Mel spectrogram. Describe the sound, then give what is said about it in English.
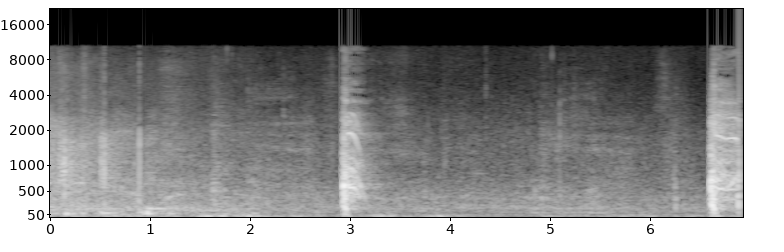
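A man with a cold coughs sharply twice, once in the middle and once near the end, with some throat clearing and faint rustling between the bursts. “I'm very sorry that I have to address you at a time when I came back to England with a cold and a cough.”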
